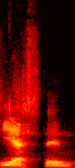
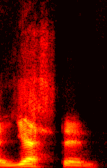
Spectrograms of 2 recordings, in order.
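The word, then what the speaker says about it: Iestyn: people get it wrong, so it's Yestin. But good effort there, definitely. Pronounce it again. Yeah, Yestin. Yeah, what origin is that from? It's Welsh.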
